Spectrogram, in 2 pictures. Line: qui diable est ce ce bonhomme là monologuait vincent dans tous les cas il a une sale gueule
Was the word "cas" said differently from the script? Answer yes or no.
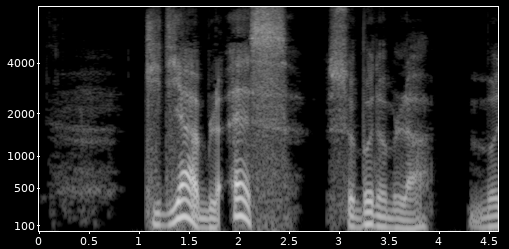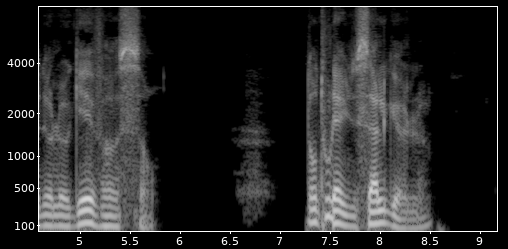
yes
